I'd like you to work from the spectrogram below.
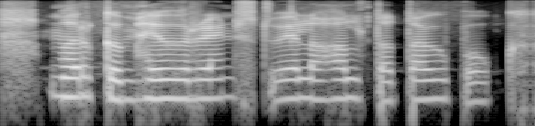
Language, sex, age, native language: Icelandic, male, 11, Icelandic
